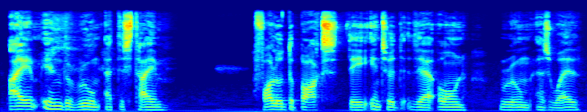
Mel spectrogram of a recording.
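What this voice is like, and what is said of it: Speaks with a put-on accent. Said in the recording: “the text has an accent.”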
